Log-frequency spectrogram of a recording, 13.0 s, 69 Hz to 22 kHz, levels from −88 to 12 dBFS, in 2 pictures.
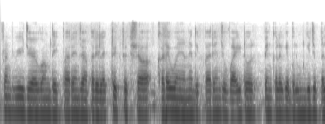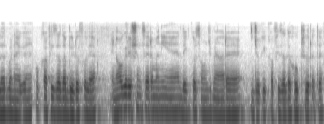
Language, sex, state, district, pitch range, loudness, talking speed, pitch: Hindi, male, Bihar, Muzaffarpur, 110-120 Hz, -23 LUFS, 255 wpm, 115 Hz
